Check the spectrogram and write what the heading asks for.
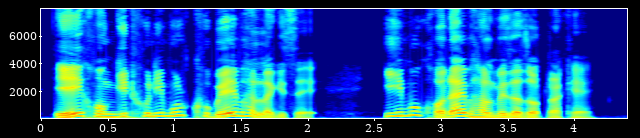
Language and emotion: Assamese, happy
